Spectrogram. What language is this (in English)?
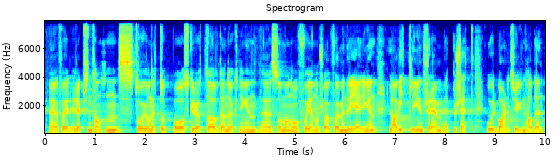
Norwegian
